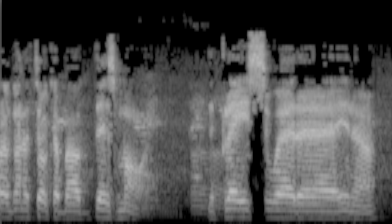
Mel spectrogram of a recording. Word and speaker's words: Des Moines: I never know how to pronounce it myself. Do they say Des Moines in America? Is that how they pronounce it in America? – Des Moines. It's a great place, Des Moines.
